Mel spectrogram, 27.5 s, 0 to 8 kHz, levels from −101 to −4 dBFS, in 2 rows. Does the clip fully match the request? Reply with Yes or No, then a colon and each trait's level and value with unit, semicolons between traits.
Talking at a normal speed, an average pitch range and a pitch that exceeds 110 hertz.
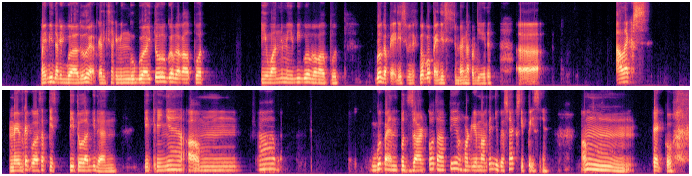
Yes: average, 120 wpm; average, 3.7 semitones; low, 135 Hz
